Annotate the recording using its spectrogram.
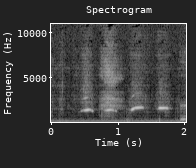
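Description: A person whistling a short run of about five brief notes, the middle ones a little higher, over a steady low hum.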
